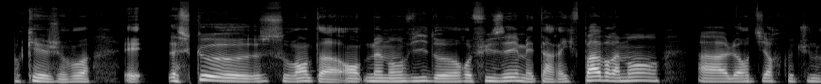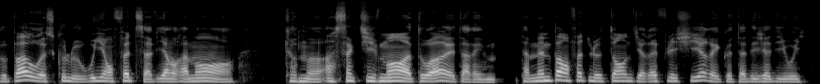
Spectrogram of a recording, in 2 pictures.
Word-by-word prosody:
Ok, 145 +4 -4
je 125 -2 -4
vois 130 +3 0 0.3
et - - -2 0.2
est-ce 165 -6 0
que 155 -10 +4
souvent 150 0 0
tu - - -4
as 115 -1 +3
en 140 -1 +4
même 150 -2 +1
envie 150 +3 0
de 150 -3 -3
refuser, 150 +4 +1
mais 135 -5 -2
tu 140 - -6
arrives 125 +2 -4
pas 185 +1 +9
vraiment 170 0 +1 0.4
à 135 -1 +1
leur 140 +1 -1
dire 145 +1 -5
que - - -10
tu 145 +2 -13
ne 145 - -4
veux 135 0 -6
pas? 185 +6 +5
Ou 170 -5 +1
est-ce 140 -1 -3
que 165 - -5
le 150 -4 -2
«oui», 150 +5 -2
en 140 - 0
fait, 160 +3 -1
ça 125 -5 -2
vient 135 +3 -1
vraiment 135 -1 0 0.5
comme, 145 -1 -3
heu, 125 -1 -3
instinctivement 160 +1 +2
à 140 - +4
toi 145 +3 +2
et 135 - -7
tu - - -6
arrives 120 0 -5 0.3
tu - - -7
as - - -3
même 165 +4 +1
pas, 205 - +6
en 180 - +3
fait, 180 -1 -4
le 150 -3 -2
temps 160 +2 -2
d'y 150 -2 -4
réfléchir 150 +5 -4
et 135 -4 -4
que 130 - -7
tu 125 - -8
as 125 - -1
déjà 130 0 -3
dit: 130 0 -6
«Oui»? 125 -2 -5
145 Hz, 225 wpm, -22 LUFS, 135-160 Hz, 0.5 s, pas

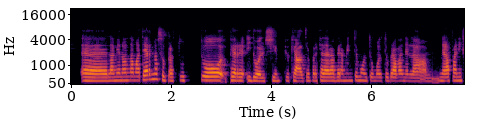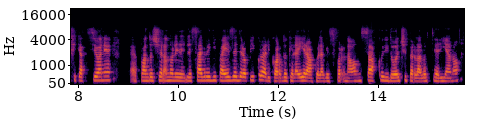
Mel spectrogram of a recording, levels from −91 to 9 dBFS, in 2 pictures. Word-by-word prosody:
Ehm, 180 -1 +4
la 190 +1 0
mia 200 +1 -3
nonna 205 +1 -2
materna, 235 +6 +3
soprattutto 210 -1 +2
per 195 -3 +1
i 205 - -6
dolci, 180 -1 -1
più 185 - -14
che 185 - -10
altro, 170 +1 +1
perché 190 +1 -4
lei 190 - +4
era 190 0 +2
veramente 190 +1 -6
molto, 195 -2 -7
molto 185 +1 -8
brava 185 -1 +1
nella 170 - -4
mhmm, 85 +4 -15
nella 185 0 +1
panificazione. 200 +2 -1 0.3
Ehm, - - -7
quando 190 0 0
c'erano 195 0 -1
le 190 -2 -2
le 185 -1 -4
sagre 200 +2 +2
di 205 +1 -4
paese 195 +1 +3
ed 210 0 0
ero 195 -2 +5
piccola, 210 +3 +1
ricordo 180 -1 +1
che 185 +1 -4
lei 175 +2 +2
era 175 -3 +4
quella 165 -1 -1
che 175 +1 -5
sfornava 170 -1 -4
un 175 +1 -8
sacco 195 +4 0
di 195 -2 -2
dolci 175 +3 0
per 185 -2 -1
la 165 -1 +3
lotteria, 175 0 -3
no. 180 +2 -5
190 Hz, 185 wpm, -24 LUFS, 180-205 Hz, 0.3 s, ero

